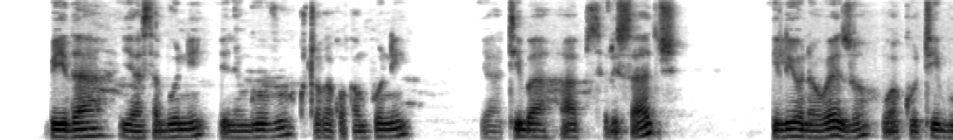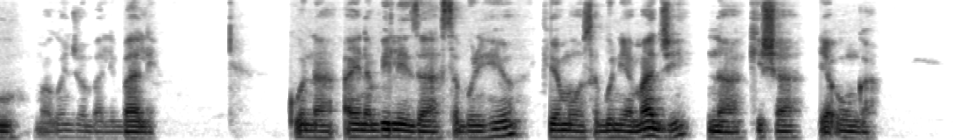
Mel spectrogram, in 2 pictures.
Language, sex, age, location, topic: Swahili, male, 25-35, Kisii, health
